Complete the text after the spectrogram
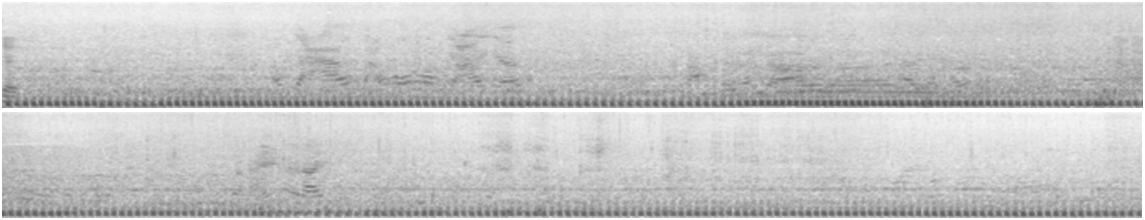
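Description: A bus engine idles with a low steady rumble close by.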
